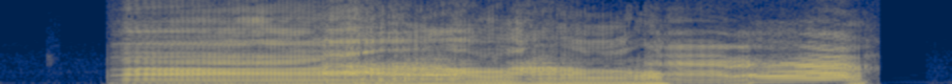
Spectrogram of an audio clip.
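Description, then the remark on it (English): A Tauntaun cry sound effect: a long, loud creature cry, a single bellowing, moo-like call that lasts about four seconds, with a rough, wavering pitch that dips and then rises near the end. No one speaks. “Hey, you need to add a sound of a Tauntaun cry in post.”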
